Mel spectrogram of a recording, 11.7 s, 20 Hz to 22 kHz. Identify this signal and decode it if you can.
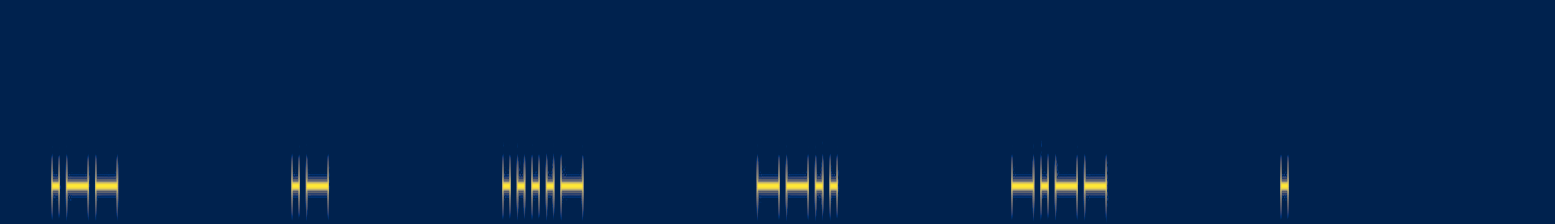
Morse code, heard as a keyed tone, about 22 wpm, spaced as for 6 wpm, 700 Hz. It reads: WA4ZYE
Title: USA Call Signs - 6 Characters - 8x Character Spacing - 22wpm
